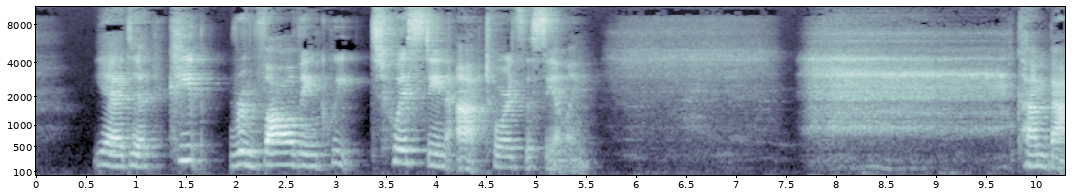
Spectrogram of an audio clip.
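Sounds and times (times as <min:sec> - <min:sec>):
speech: 0:00.6 - 0:05.6, 0:09.9 - 0:10.2
long breath out during a yoga session: 0:05.7 - 0:09.9.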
